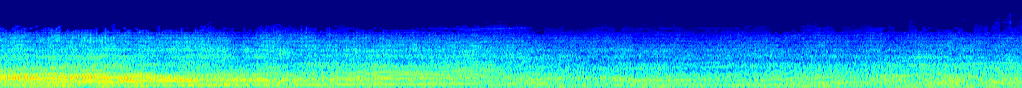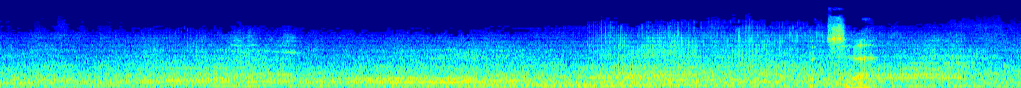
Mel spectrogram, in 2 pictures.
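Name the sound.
historic race cars racing at Estoril after full course yellow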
